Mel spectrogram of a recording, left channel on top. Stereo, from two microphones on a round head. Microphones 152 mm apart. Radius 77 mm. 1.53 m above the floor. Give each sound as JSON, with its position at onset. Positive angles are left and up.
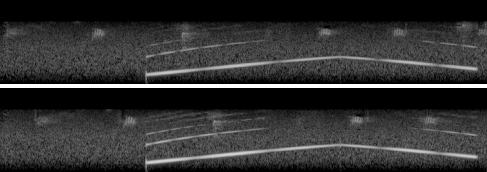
{"t": 1.5, "sound": "a siren", "side_deg": -45}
